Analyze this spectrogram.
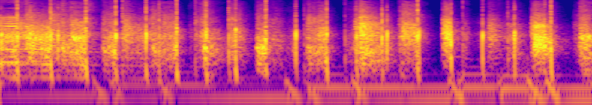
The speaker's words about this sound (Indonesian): Sekali lagi beri tepuk tangan buat narasumber kita hari ini.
